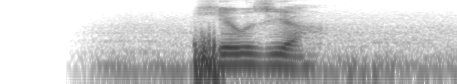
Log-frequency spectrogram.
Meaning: 1. green 2. greenish
- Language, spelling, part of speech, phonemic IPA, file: Assamese, সেউজীয়া, adjective, /xɛu.ziɑ/, As-সেউজীয়া.ogg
